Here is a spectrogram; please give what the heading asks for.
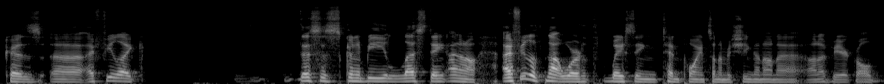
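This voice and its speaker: A man in his twenties giving casual, unscripted gameplay commentary in a rambling, opinionated, informal way. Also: mid-range voice. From Netherlands. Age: 20s. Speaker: gaming YouTuber reviewing a game deck.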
